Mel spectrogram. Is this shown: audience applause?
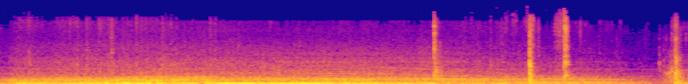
no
